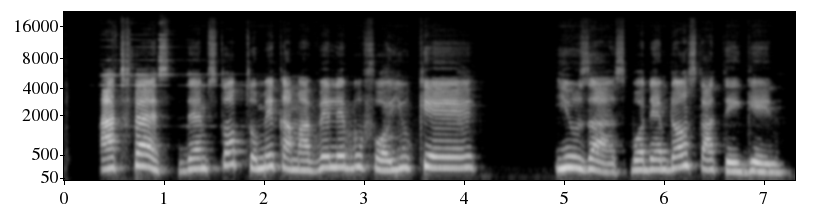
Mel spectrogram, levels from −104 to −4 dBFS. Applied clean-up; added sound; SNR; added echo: neural mask model DeepFilterNet 3.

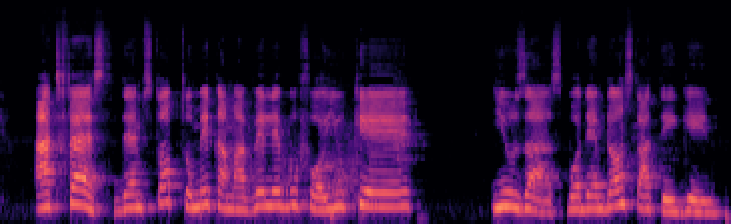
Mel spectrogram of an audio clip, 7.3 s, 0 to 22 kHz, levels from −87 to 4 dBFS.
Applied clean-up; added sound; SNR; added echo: none; none; none; none.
